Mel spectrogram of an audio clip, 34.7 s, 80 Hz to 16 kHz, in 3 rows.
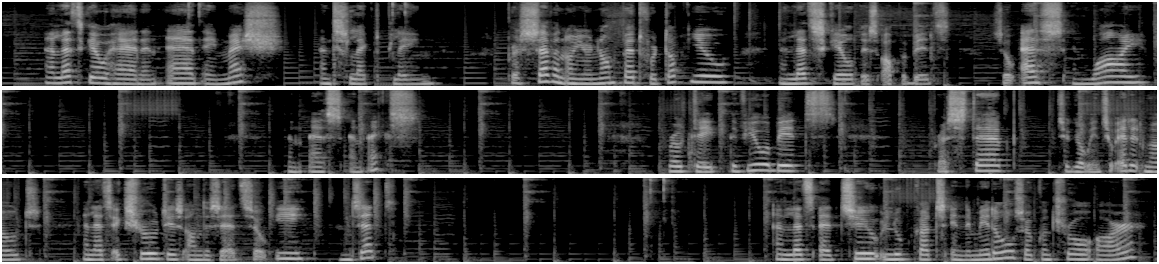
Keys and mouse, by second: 1.7-3.9 drag, 5.5 KP_7, 10.1 s, 14.5 s, 18.2-19.8 middle drag, 21.1 Tab, 25.7 e, 33.8 ctrl+r.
